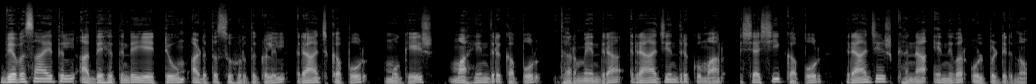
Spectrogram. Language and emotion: Malayalam, neutral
